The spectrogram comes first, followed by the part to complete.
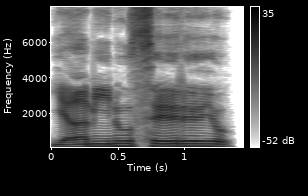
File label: voice magic dark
